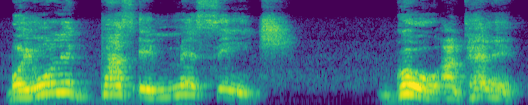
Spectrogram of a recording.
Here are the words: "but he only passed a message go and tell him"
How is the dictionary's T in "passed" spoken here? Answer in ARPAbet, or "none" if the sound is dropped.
none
